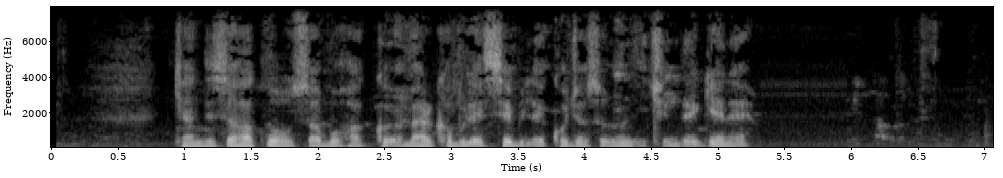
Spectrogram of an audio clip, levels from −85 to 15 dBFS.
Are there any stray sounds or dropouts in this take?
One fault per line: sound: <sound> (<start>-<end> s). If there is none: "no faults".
no faults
